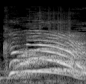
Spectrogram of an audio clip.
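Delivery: high, loud come-here; loud call. Real, not acted. Mother calling her runaway toddler back, loud and high.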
